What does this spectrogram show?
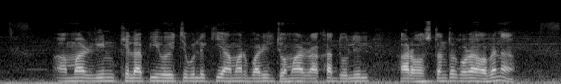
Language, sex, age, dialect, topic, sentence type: Bengali, male, 18-24, Northern/Varendri, banking, question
